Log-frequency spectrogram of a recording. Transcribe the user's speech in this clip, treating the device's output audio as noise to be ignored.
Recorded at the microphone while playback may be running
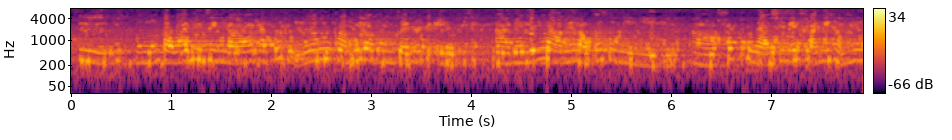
none

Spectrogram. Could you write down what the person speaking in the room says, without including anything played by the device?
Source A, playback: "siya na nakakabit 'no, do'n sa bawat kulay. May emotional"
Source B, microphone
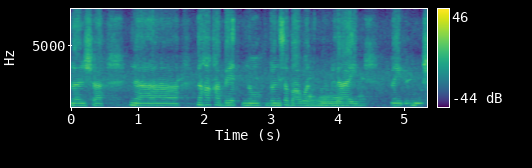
Ah.

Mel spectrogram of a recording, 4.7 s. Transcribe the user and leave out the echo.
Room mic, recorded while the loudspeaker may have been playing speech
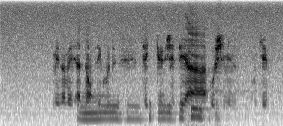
Heu, je je sais pas, le Vietnam peut-être.

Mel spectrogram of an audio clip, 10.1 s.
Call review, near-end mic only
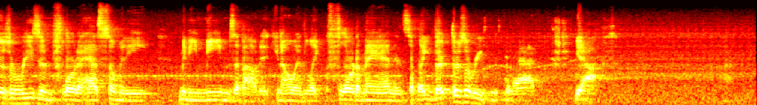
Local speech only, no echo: none

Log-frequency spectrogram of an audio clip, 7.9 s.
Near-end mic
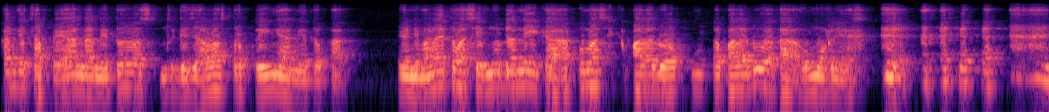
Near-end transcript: none

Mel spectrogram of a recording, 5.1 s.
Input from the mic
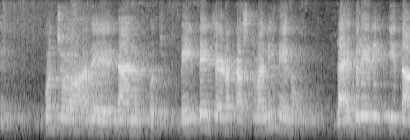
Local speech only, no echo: none

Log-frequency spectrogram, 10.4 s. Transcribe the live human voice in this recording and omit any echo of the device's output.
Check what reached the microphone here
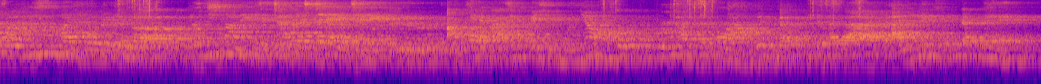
none

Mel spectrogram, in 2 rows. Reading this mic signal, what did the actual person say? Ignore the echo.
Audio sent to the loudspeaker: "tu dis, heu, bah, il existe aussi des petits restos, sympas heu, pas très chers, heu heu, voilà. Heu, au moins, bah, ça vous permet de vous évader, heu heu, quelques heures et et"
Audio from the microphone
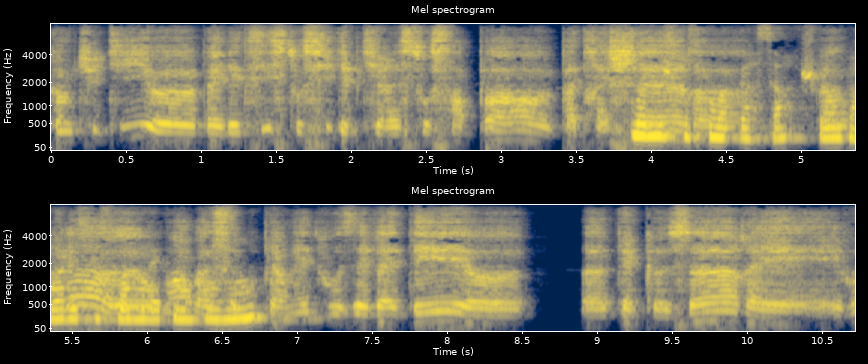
Ouais, mais je pense qu'on va faire ça. Je vais en parler ce soir avec mon conjoint,

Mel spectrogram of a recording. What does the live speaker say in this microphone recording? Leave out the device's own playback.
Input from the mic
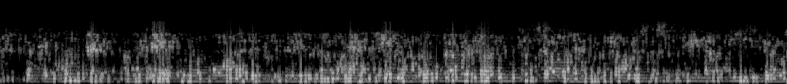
none

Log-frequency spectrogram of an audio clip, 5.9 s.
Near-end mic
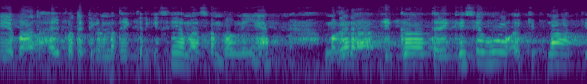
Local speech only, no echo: none

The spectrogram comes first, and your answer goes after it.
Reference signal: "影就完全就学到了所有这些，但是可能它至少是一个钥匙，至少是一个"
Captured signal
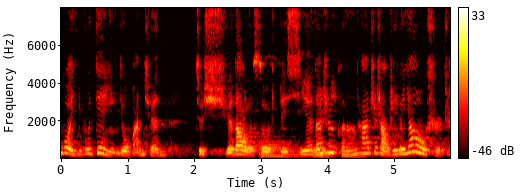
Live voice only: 哦，所以说，

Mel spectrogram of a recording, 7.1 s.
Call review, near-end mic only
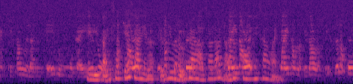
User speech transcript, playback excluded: thì bạn sơ chế sao vậy? Kiểu như, rửa rau rồi sau đó đợi nó khô hay sao bạn?

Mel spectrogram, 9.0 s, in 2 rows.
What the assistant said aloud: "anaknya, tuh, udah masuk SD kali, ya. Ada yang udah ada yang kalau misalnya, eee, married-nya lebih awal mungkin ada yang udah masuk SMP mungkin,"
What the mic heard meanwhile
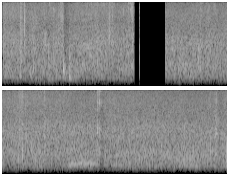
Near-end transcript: none

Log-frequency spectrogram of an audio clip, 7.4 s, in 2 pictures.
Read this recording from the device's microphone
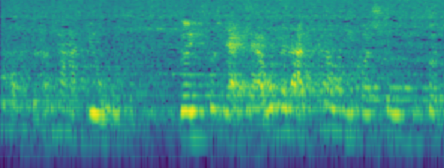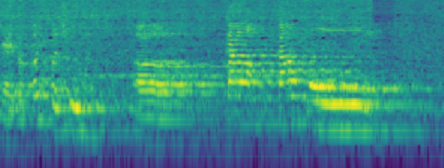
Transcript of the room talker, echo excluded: none

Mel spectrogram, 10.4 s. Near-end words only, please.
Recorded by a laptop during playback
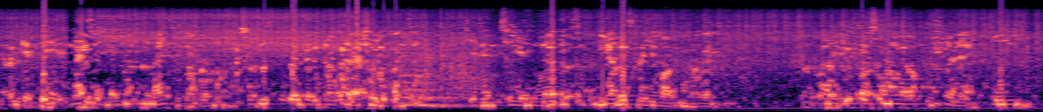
हं.

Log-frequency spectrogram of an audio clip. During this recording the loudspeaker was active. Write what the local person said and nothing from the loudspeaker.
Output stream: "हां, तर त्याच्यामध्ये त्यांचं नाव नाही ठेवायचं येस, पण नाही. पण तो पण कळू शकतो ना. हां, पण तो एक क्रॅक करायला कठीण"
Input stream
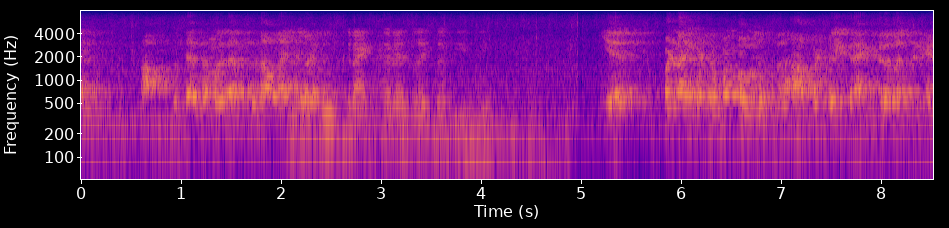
झालं तर क्रॅक करायला एकदम ईझी आहे.

